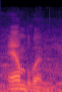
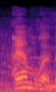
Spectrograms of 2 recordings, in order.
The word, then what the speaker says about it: Amblin: Oh, someone said Amlin. Amblin. There we go. I just can't pronounce it.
